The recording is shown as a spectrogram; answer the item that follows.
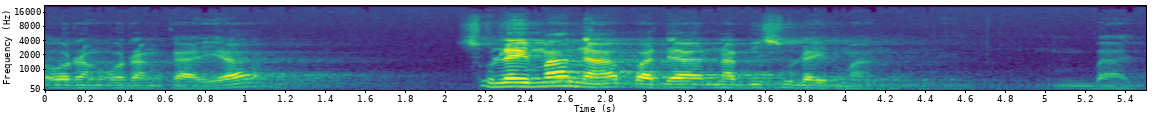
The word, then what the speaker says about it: Sulaiman: kaya sulaimana pada nabi Sulaiman bacanya Sulaiman bukan Siman ya IBN dauda bin Daud orang Medan kalau manggil Sulaiman Siman alaihalam seperti berfirman Allah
